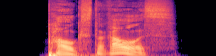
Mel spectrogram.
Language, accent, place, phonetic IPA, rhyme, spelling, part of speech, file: German, Germany, Berlin, [paʊ̯kt], -aʊ̯kt, paukt, verb, De-paukt.ogg
- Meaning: inflection of pauken: 1. second-person plural present 2. third-person singular present 3. plural imperative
